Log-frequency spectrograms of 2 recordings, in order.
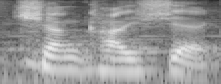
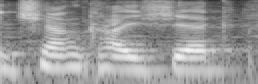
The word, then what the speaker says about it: Chiang Kai-shek: The reason for this is actually quite simple. It's just that the Cantonese version of this guy's name is Chiang Kai-shek, right? So the Cantonese of Jiang Jieshi is apparently Chiang Kai-shek, and I'm not gonna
